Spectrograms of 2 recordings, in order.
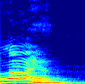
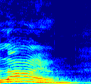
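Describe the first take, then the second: The two takes are said the same way.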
